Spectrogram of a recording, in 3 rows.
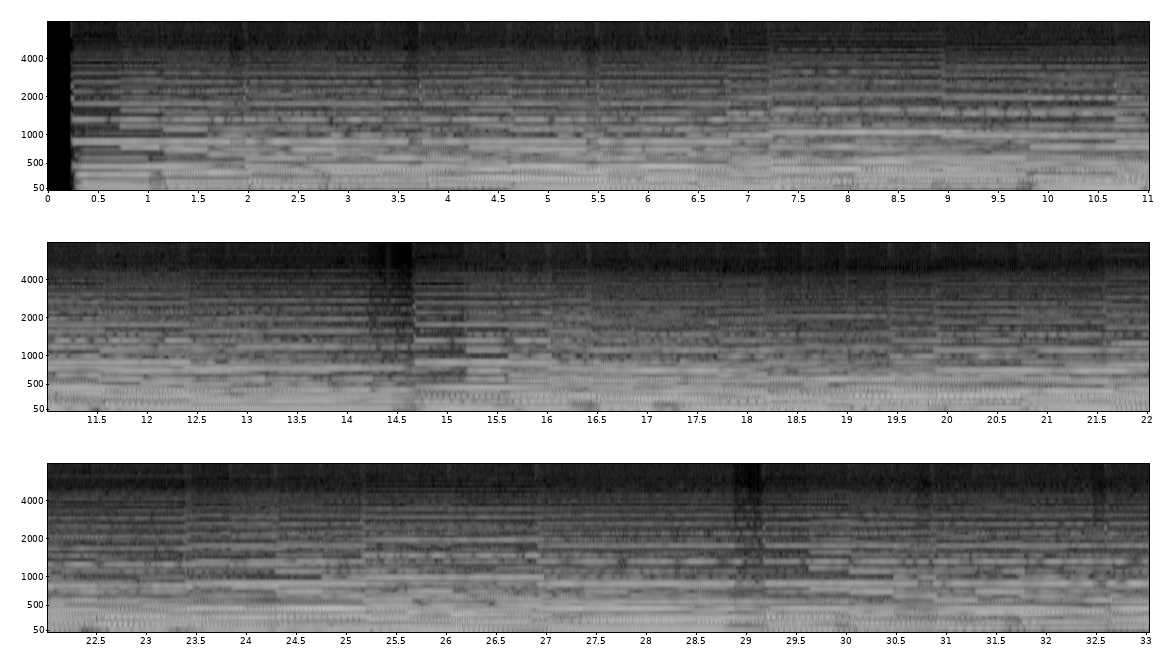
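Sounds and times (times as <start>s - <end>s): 
organ: 0.3s - 33.0s.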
